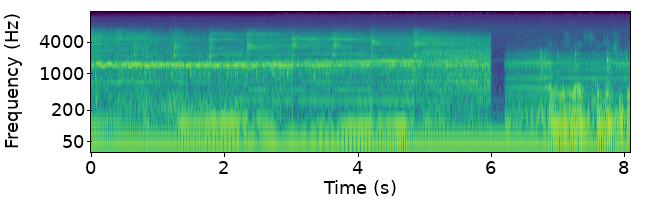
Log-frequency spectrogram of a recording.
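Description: Live rock band playing: a held, wavering high note rings over low bass notes and evenly spaced cymbal strikes. The sound cuts off abruptly about six seconds in, and the band comes back in.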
